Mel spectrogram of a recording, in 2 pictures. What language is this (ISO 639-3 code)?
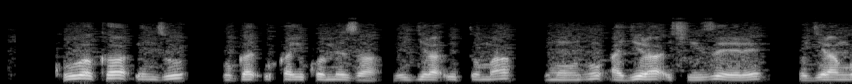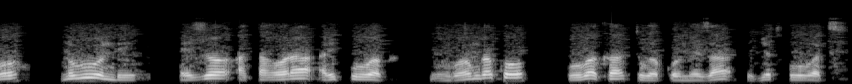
kin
